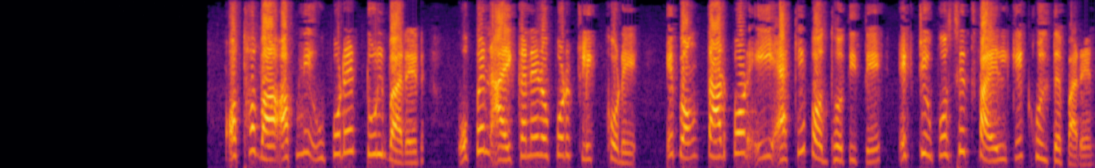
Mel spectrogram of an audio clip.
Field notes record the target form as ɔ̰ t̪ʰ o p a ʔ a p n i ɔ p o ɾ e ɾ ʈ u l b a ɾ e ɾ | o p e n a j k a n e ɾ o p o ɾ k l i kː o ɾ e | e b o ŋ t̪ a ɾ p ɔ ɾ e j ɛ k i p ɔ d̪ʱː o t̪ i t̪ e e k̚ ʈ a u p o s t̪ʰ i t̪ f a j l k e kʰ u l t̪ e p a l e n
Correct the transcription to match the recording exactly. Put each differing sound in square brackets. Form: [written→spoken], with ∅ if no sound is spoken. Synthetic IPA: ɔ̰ t̪ʰ o [p→b] a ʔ a p n i [ɔ→u] p o ɾ e ɾ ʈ u l b a ɾ e ɾ | o p e n a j k a n e ɾ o p o ɾ k l i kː o ɾ e | e b o ŋ t̪ a ɾ p ɔ ɾ e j ɛ k i p ɔ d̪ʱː o t̪ i t̪ e e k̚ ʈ [a→i] u p o s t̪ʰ i t̪ f a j l k e kʰ u l t̪ e p a [l→ɾ] e n

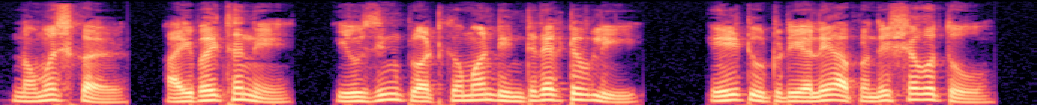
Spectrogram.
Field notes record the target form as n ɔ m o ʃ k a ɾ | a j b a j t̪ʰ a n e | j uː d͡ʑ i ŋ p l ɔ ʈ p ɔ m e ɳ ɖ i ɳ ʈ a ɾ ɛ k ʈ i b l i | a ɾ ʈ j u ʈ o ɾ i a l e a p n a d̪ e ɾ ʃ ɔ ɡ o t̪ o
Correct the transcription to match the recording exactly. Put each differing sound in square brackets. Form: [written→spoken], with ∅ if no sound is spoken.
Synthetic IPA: n ɔ m o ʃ k a ɾ | a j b a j t̪ʰ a n e | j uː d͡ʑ i ŋ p l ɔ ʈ [p→k] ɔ m [e→a] ɳ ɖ i ɳ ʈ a ɾ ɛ k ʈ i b l i | [a→e] ɾ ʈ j u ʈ o ɾ i a l e a p n a d̪ e ɾ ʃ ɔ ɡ o t̪ o

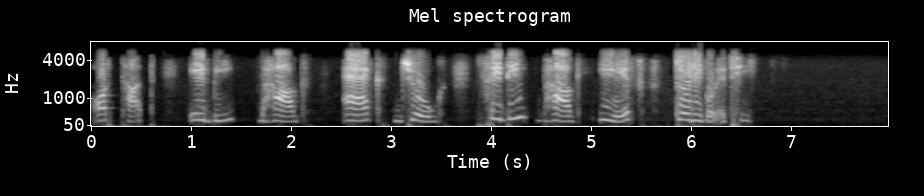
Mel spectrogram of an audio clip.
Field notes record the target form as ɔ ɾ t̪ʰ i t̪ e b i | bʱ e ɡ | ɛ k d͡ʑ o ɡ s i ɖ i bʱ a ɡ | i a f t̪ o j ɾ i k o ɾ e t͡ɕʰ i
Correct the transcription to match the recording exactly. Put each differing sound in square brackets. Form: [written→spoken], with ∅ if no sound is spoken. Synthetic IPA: ɔ ɾ t̪ʰ [i→a] t̪ e b i | bʱ [e→a] ɡ | ɛ k d͡ʑ o ɡ s i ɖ i bʱ a ɡ | i [a→e] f t̪ o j ɾ i k o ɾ e t͡ɕʰ i

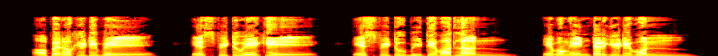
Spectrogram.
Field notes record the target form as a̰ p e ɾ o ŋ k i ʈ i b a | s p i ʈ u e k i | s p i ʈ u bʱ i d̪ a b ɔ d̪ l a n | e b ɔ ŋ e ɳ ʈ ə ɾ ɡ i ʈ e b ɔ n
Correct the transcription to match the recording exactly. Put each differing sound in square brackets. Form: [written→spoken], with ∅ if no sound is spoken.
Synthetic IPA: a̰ p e ɾ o [ŋ→∅] k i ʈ i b [a→e] | s p i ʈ u e k [i→e] | s p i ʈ u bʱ i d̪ [a→e] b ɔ d̪ l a n | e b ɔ ŋ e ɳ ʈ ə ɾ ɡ i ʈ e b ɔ n

